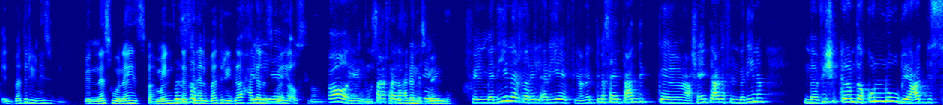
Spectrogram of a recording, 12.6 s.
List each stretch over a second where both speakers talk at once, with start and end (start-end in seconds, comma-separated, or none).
2.3-3.9, 4.8-6.2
